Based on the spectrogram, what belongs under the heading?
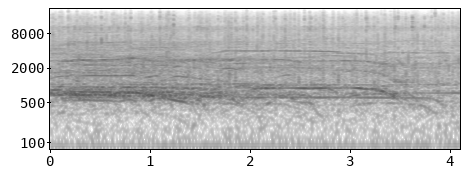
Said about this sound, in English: That's all right, keep applauding. He don't come out unless he gets a lot of applause, and he'll be out. Now it's gonna take more than that to get him out here.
